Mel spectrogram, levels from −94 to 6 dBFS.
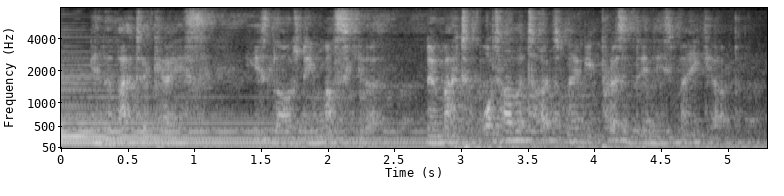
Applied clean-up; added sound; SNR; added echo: none; Acoustic guitar / Strum; 2 dB; reverberation time 2.7 s.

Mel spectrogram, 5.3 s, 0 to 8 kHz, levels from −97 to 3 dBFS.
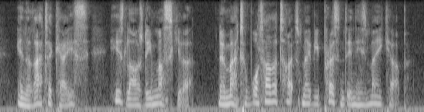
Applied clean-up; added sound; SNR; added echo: none; none; none; none.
